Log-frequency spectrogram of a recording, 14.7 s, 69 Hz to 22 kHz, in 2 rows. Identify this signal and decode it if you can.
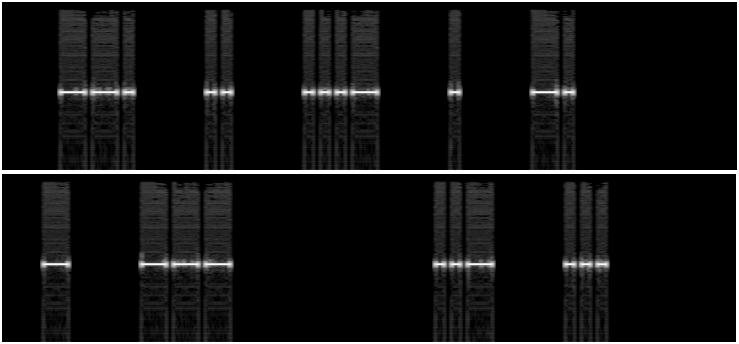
Morse code, heard as a keyed tone, about 15 wpm, spaced as for 8 wpm, 1000 Hz. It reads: GIVEN TO US
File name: qotdfiles / 8wpm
